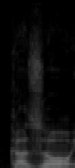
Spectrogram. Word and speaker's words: Gazoo: gazu racing or the word gazoo is actually pronounced gazoo in japanese but it's called gazoo racing here in north america and the grz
